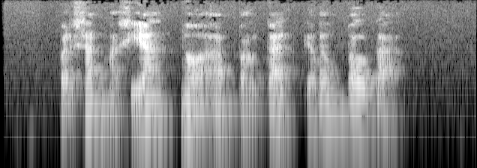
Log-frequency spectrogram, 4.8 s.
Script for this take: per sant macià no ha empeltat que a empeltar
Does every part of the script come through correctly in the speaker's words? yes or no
yes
